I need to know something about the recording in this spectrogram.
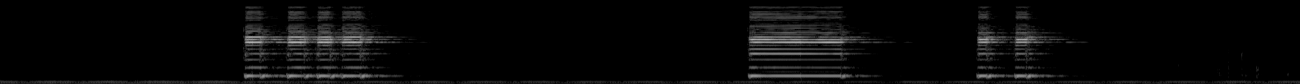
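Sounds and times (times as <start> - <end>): electric car horn honking: 2.4 - 4.2, 7.5 - 9.1, 9.8 - 11.0.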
